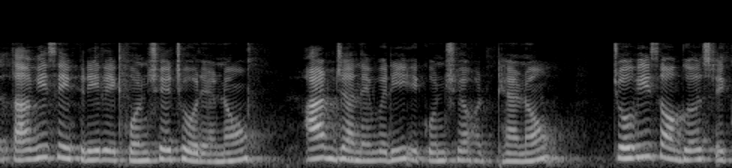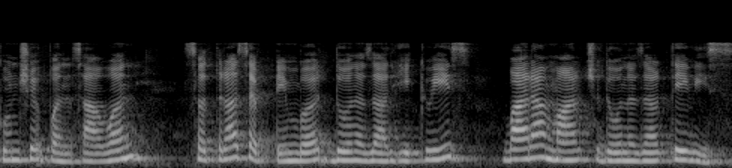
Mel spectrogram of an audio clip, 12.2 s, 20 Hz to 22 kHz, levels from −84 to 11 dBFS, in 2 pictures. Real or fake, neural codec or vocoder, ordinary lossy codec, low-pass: fake; codec, 16 kHz, 4 kbps, FunCodec, trained on Chinese and English, 50 frames a second; none; none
